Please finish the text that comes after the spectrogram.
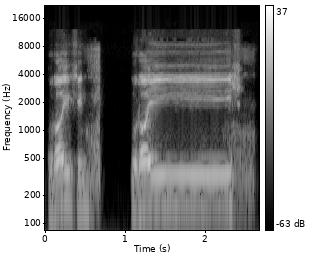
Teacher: তো এটা যদি আমরা লিনের হরফ হিসাবে পড়ি, তাহলে হবে কুরাইহিন, কারণ এটা খুব দ্রুত পড়তে হয়। যে লিনের হরফ থাকলে এখানে কোনো মাদ হবে না, এটা দ্রুত পড়তে হবে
